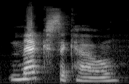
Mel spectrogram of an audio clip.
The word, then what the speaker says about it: Mexico: M always the uppercase now the X here does not sound like an H ha no it sounds like X X so the way you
